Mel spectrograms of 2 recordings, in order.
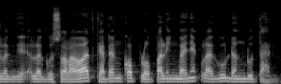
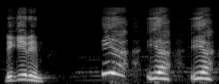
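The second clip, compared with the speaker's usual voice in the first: jinn speaking; 11 semitones higher, 6 dB louder than usual. Retold or imitated. Possessed driver's jinn answers.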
